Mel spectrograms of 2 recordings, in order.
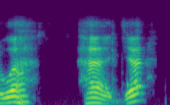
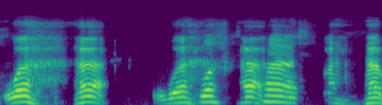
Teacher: Hati-hati ketika membaca ha dengan tasdid. Pastikan tidak ada jeda. Bukan wah haja, tapi wah ha.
